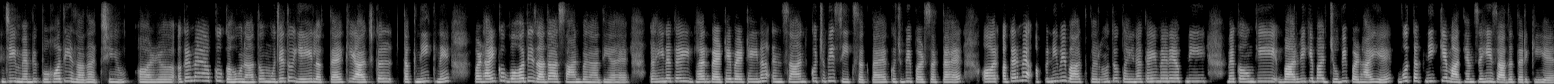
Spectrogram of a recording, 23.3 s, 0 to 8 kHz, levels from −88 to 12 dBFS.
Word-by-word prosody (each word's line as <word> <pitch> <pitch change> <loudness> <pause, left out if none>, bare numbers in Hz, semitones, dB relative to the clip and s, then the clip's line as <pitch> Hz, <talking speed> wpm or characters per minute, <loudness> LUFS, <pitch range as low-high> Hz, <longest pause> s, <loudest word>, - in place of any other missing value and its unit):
जी, 280 +2 -2
मैं 250 -2 +2
भी 260 - -2
बहुत 260 +3 0
ही 300 -3 -3
ज़्यादा 230 0 +1
अच्छी 230 +2 -4
हूँ 230 -1 -1 0.3
और 230 -1 +2 0.3
अगर 335 +7 -1
मैं 370 - -2
आपको 345 0 -4
कहूँ 245 -2 +2
ना 225 -1 +3
तो 265 0 -2
मुझे 265 +1 0
तो 335 +4 -4
यही 255 -3 +1
लगता 235 -2 0
है 230 +1 +4
कि 265 +3 -5
आजकल 235 +4 +1 0.2
तकनीक 260 +3 -1
ने 265 +5 +1 0.4
पढ़ाई 265 +1 +5
को 360 - -1
बहुत 285 +3 +4
ही 335 - -2
ज़्यादा 260 -1 +5
आसान 240 -2 +2
बना 230 -2 0
दिया 220 0 -3
है। 220 0 -3 0.3
कहीं 260 +2 -2
न 290 0 0
कहीं 300 -2 -1
घर 255 0 +3
बैठे-बैठे 255 0 +3
ही 255 0 -1
ना 310 +3 -1
इंसान 255 -1 +1
कुछ 300 0 -6
भी 330 +3 -4
सीख 245 -6 -4
सकता 230 -1 -2
है, 230 +1 +1
कुछ 245 0 -5
भी 275 +3 -2
पढ़ 240 -2 +1
सकता 235 -1 -2
है 235 +2 +1 0.3
और 275 +1 +4
अगर 315 +6 +2
मैं 385 - +5
अपनी 275 +4 -4
भी 360 +2 -2
बात 255 -4 +2
करूँ, 250 +1 -3
तो 300 +2 -6
कहीं 255 -3 -2
न 265 - 0
कहीं 275 +2 -2
मैंने 285 0 -1
अपनी 290 0 -5 0.3
मैं 275 0 +1
कहूँ 270 0 0
कि 285 0 -3
12वीं 245 +3 +4
के 295 - -2
बाद 285 -3 0
जो 255 -1 -1
भी 300 +6 -2
पढ़ाई 235 +1 +2
है, 240 +5 -1
वो 330 +8 0
तकनीक 310 -1 -2
के 330 -2 +2
माध्यम 255 -1 +3
से 260 +1 -3
ही 270 +1 +1
ज़्यादातर 235 -1 +2
की 225 0 -5
है। 210 -1 -2
260 Hz, 215 wpm, -23 LUFS, 240-285 Hz, 0.4 s, पढ़ाई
